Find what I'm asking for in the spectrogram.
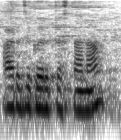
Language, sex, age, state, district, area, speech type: Marathi, female, 45-60, Maharashtra, Satara, urban, spontaneous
